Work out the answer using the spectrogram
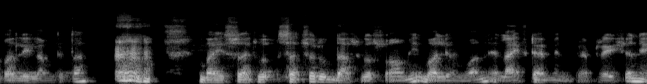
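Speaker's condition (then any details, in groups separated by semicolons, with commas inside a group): No condition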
